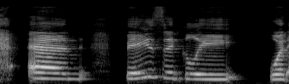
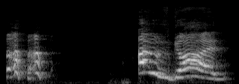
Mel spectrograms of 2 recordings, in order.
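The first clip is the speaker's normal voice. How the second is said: laughing through the words, slowly; 8 semitones higher, much slower than usual. Real, not acted. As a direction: laugh while you say it, drawn out. Laughing about losing it.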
